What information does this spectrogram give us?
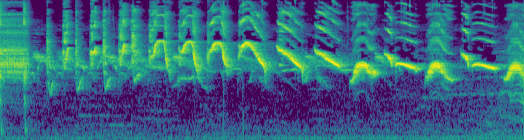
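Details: Vietnamese caged Chinese hwamei, old and wild-caught, sings in 'forest voice' style: a sharp opening burst, then a steady chain of arched, slurred whistles, roughly one every half second.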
